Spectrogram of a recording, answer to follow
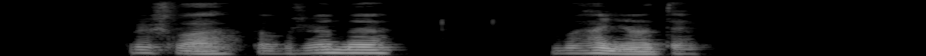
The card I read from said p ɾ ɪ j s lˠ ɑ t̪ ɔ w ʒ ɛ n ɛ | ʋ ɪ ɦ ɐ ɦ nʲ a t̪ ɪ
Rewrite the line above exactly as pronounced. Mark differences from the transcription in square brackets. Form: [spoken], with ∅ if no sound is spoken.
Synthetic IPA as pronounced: p ɾ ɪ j [ʃ] lˠ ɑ t̪ ɔ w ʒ ɛ n ɛ | ʋ ɪ ɦ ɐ [∅] nʲ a t̪ ɪ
